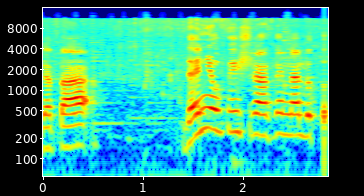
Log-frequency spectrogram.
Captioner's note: sizzle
